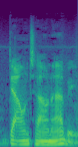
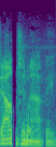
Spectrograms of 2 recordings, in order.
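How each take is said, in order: First: The first word sounds like 'downtown'. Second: The first word ends in a short 'ton'. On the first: The speaker calls it wrong. "I was Americanizing myself" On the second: The speaker calls it right. "I think it's Downton Abbey is the right way"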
